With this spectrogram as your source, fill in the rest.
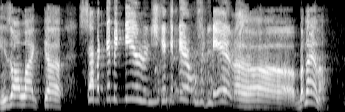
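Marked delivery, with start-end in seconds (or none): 1.2-4.9 put-on cartoon creature gibberish voice, higher pitched. Describing fun incoherent talk, then doing a Minion impression. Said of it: "That's a good Minion impression".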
